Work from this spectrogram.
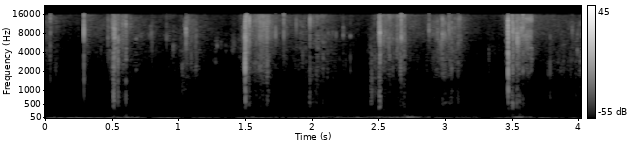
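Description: A bamboo fork is repeatedly poked and pressed into a flat blue foam bead slime patch resting on a white plate. Each press gives a sharp, bright crunchy crackle as the beads pop and shift, with the strongest bursts coming about once per second. Softer crinkling fills the gaps between them over a low background rumble.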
